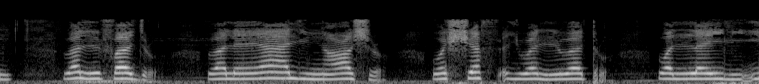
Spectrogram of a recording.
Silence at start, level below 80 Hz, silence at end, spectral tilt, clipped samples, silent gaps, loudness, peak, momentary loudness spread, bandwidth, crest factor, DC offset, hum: 0 s; -42 dBFS; 0 s; -4.5 dB/octave; under 0.1%; none; -20 LUFS; -2 dBFS; 14 LU; 8.8 kHz; 18 dB; under 0.1%; none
